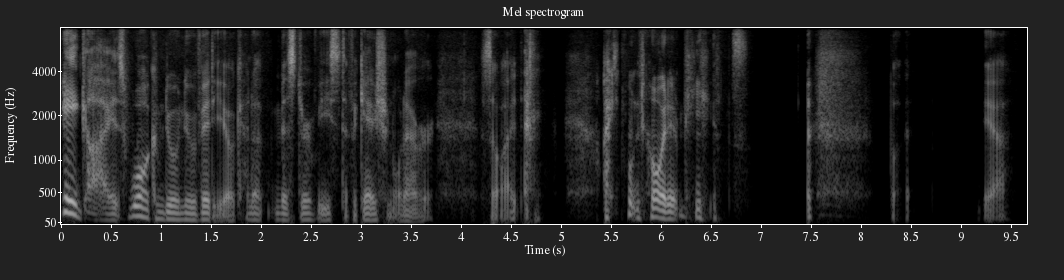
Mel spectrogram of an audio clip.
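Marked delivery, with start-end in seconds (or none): 0.0-1.7 hyped-up vlogger voice. Contrasting their own flat delivery, high-energy YouTuber voice. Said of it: "stereotypical like YouTuber voice, like high energy".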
